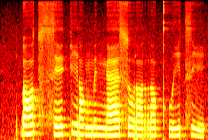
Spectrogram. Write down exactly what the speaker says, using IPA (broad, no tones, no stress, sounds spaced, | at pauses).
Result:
ɗ ɒ t͡s s e k i ɾ ɒ ŋ͡m e ŋ æ s o ɾ ɒ r ɒ kʷʰ i t͡s i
